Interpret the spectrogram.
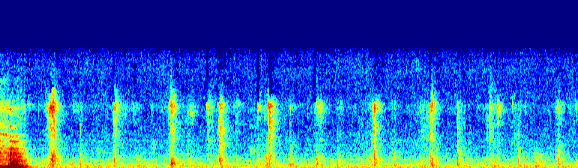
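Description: Corn on the cob being bitten and chewed close to the microphone, giving a string of sharp crisp clicks and crunches from the kernels, roughly one to two a second. A brief vocal sound comes right at the start.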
